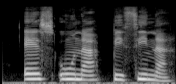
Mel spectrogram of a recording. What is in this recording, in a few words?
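it is a swimming pool, Spanish, female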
